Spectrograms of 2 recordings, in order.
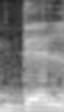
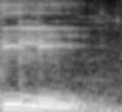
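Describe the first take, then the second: First: It ends in a short e sound. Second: It has i sounds, ending in ee. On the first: This is how Iranians say it. "ما میگیم دله" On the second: This is how Tajiks say it. "اونا میگن دیلی"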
